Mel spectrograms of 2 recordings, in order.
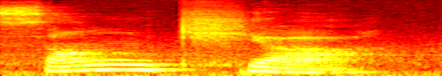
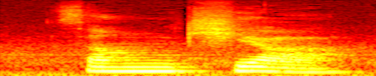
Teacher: the nasal sound in the guttural part of the mouth that corresponds to the kya actually is a different letter. And so we pronounce this sankhya because the Anusvara changes to that sound.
